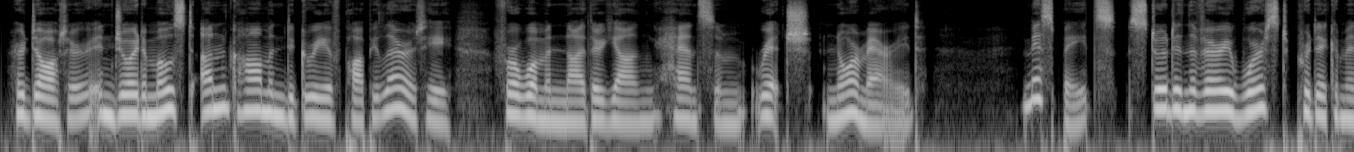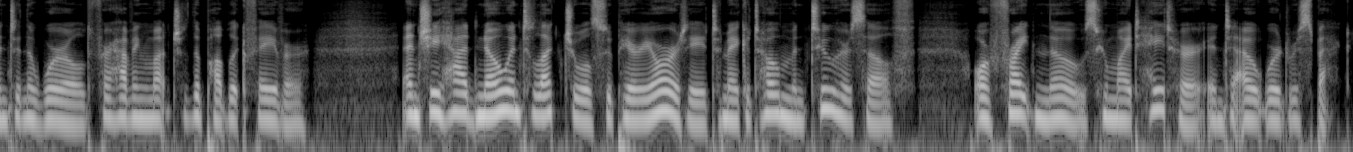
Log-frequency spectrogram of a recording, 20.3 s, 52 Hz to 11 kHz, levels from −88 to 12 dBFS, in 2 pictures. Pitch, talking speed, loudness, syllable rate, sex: 180 Hz, 170 wpm, -19 LUFS, 5.3 syllables/s, female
